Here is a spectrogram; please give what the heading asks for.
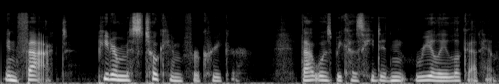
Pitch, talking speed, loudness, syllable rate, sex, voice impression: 185 Hz, 190 wpm, -18 LUFS, 5.2 syllables/s, female, feminine, very adult-like, slightly soft, calm, slightly sweet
